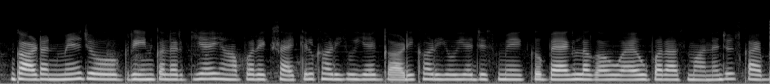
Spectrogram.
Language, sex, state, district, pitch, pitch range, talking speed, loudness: Hindi, female, Bihar, Gaya, 230 Hz, 225-235 Hz, 240 wpm, -18 LUFS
